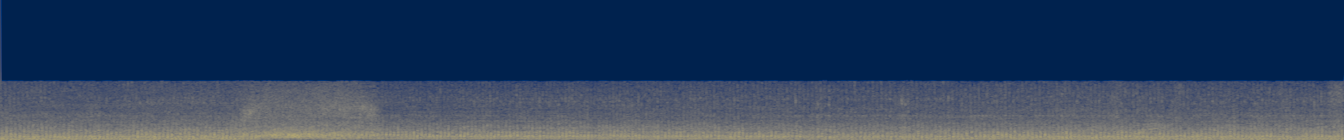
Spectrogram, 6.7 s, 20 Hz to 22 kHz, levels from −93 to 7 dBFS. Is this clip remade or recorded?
recorded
